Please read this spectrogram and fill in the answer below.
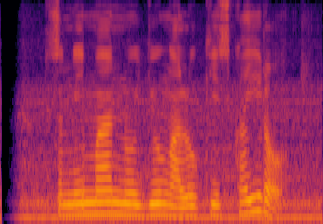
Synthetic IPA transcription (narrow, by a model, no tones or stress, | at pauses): sənimanud͡ʒuŋalukiskaiɾɔ̰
